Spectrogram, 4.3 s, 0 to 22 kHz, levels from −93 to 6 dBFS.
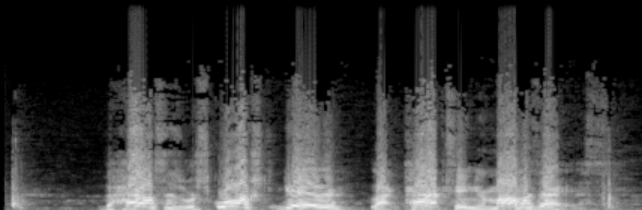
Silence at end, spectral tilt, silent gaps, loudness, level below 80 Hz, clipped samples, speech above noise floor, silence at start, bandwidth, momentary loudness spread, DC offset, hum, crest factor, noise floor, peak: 0.2 s; -4.5 dB/octave; none; -8 LUFS; -44 dBFS; 0.3%; 35 dB; 0.05 s; 15 kHz; 10 LU; under 0.1%; none; 8 dB; -43 dBFS; 0 dBFS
